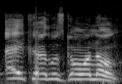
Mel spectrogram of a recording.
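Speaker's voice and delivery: calling out. Real, not acted. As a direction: call across casually to someone in the room. Calls out to cousin in room.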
